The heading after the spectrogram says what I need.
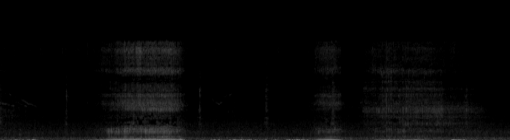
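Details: Dog snoring: low, rumbling, irregular snores with snorting breaths in between.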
